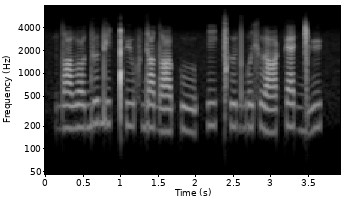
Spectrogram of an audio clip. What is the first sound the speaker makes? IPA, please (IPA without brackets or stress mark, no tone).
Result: dˤ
